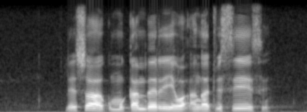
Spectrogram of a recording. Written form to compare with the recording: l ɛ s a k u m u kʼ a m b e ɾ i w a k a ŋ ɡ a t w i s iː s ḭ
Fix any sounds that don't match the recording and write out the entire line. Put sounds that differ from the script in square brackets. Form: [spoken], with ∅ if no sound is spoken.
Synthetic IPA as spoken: l ɛ [ʂ] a k u m u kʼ a m b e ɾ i w a [ʔ] a ŋ ɡ a t w i s iː s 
